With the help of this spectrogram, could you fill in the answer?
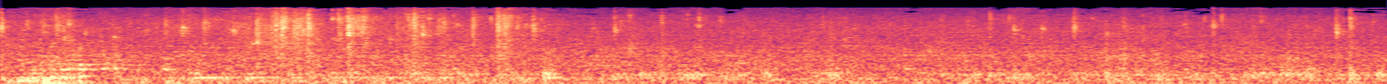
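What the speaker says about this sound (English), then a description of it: "Just straining the water out of the rice." Steady splashing rush of water strained out of rice through a strainer, a continuous hiss with a brief louder burst at the start, no voices.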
